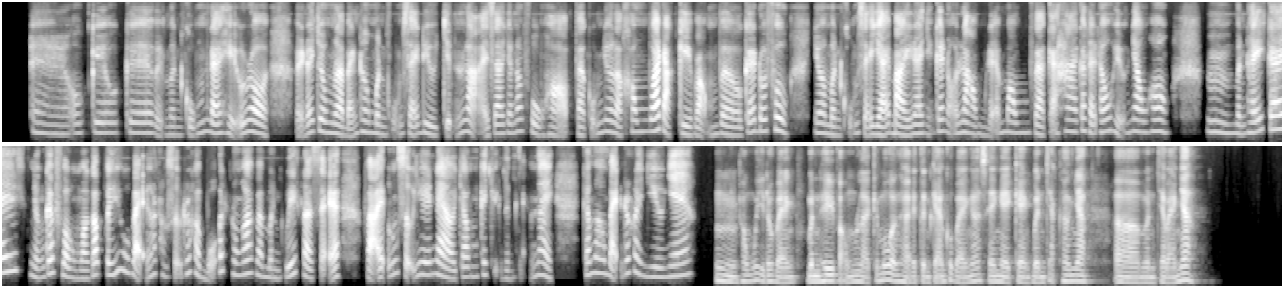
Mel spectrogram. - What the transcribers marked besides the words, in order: tapping; alarm
- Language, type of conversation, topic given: Vietnamese, advice, Vì sao bạn thường che giấu cảm xúc thật với người yêu hoặc đối tác?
